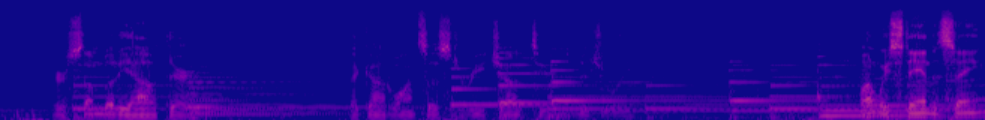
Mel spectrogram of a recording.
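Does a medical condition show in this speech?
No.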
